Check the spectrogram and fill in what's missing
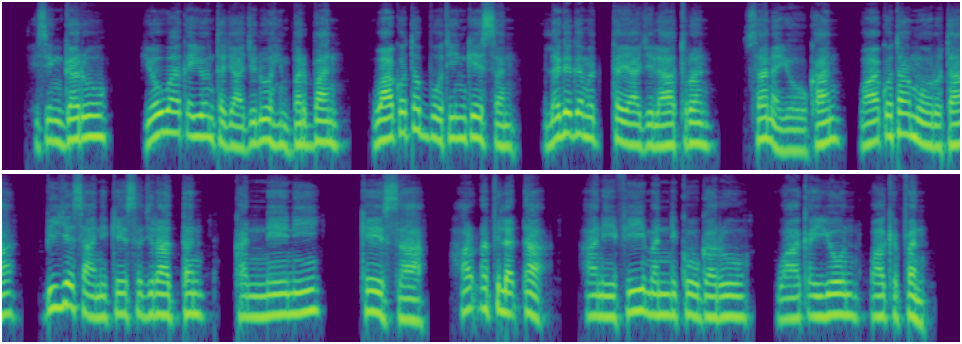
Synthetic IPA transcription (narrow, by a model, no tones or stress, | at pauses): ʔɪsɪŋɡɐɾuː | jo̞ːwaːkʼɐjːo̞ːnt̪ɐd͡ʒaːd͡ʒɪluːɦɪmbɐɾbaːn | waːkʼɔt̪ɐbːo̞ːt̪iːŋke̞ːsːɐn | lɐɡɐɡɐmɐt̪t̪ːɐd͡ʒaːd͡ʒɪlaːt̪ʊɾɐn | sɐnɐjo̞ːkaːn | waːkʼɔt̪aːmo̞ːɾɔt̪aː | bɪjːɐɪsaːniːke̞ːsːɐd͡ʒɪɾaːt̪ːɐŋ | kɐnːe̞ːniː | ke̞ːsːaː | hɐɾʔɐfɪlɐᶑːaː | ʔɐniːfɪmɐnːɪkoːɡɐɾuː | waːkʼɐjːo̞ːnwaːkʼɪfːɐn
